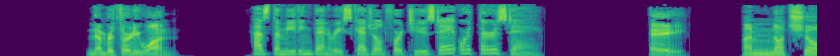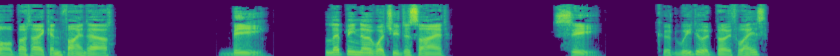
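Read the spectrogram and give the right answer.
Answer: A: I'm not sure, but I can find out.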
